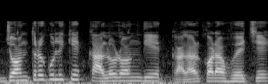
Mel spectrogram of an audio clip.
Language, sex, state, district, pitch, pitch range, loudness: Bengali, male, West Bengal, Jalpaiguri, 165 Hz, 150-215 Hz, -17 LUFS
